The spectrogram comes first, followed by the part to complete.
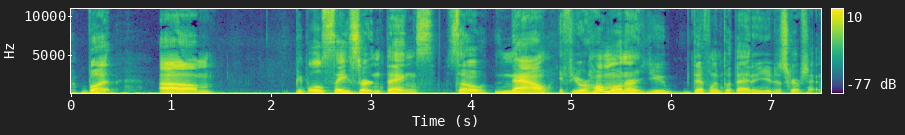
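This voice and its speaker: Animated in tone, a man with a fairly high voice speaks at a moderate pace with ordinary pitch variation. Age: 30s. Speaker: podcast host. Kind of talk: casual chat.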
